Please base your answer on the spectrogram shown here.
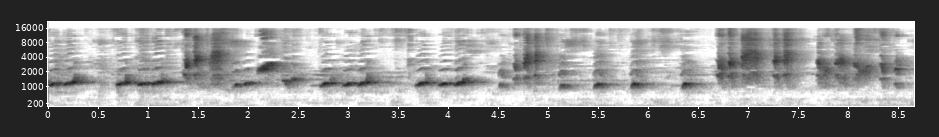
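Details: Chestnut-rumped babbler kept as a tutor bird, which sometimes sounds like a white-rumped shama: clear mid-pitched whistled notes repeated in quick runs, broken by higher rich phrases. No other sounds are heard.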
